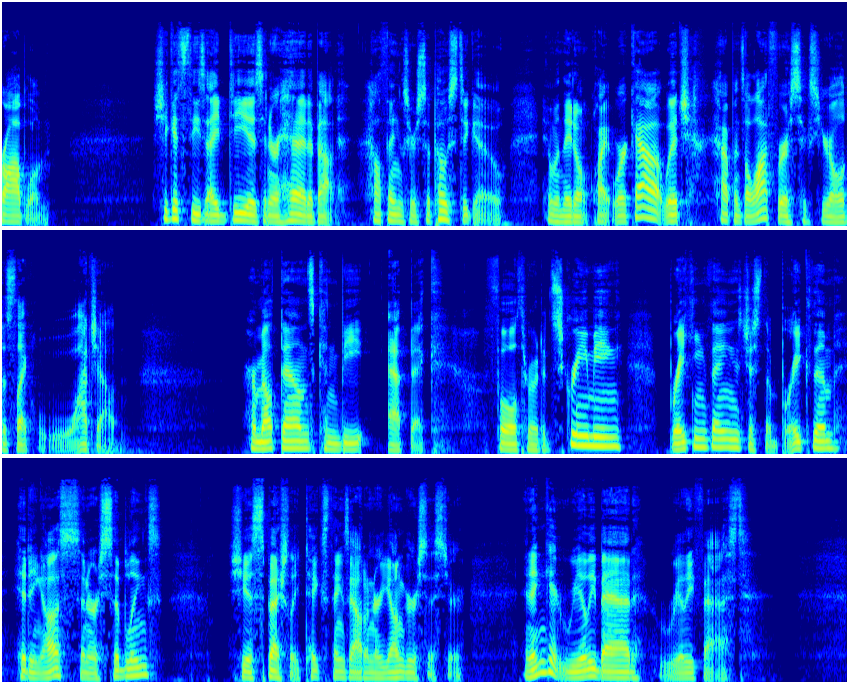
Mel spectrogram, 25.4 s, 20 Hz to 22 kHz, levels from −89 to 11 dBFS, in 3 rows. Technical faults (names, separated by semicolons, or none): none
